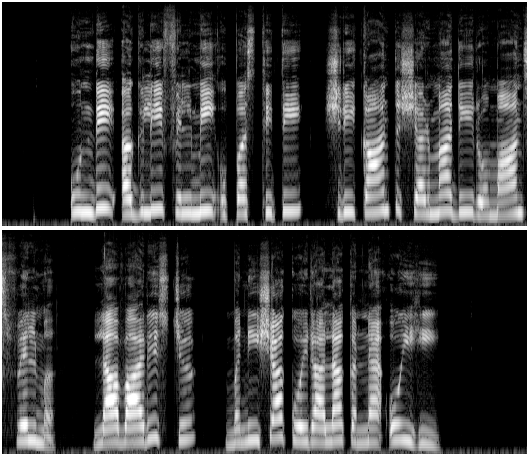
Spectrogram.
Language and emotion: Dogri, neutral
